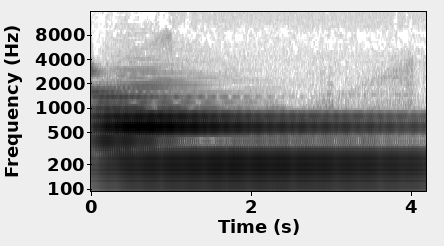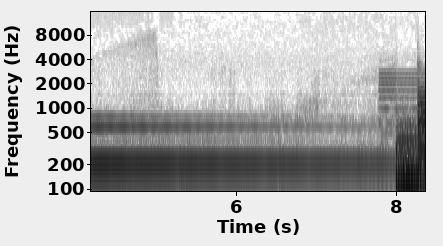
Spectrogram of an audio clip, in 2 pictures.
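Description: One sustained electric guitar note, sounded at the start and left to ring, fading slowly over several seconds as its upper overtones die away first. A faint, soft low pulse repeats steadily underneath.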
